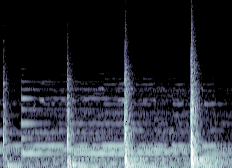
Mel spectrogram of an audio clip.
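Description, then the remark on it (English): Four slow, heavy knocks on a door, spaced over a second apart, each landing with a solid thud over a steady low hum in the background. “They knock on your door, like, very slowly.”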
